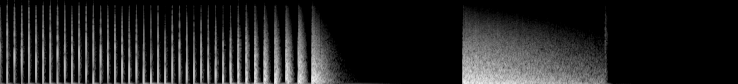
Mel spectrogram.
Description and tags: Sub 37 Run and Explode
By far, the best homegrown weird sound I can say I'm proud of. Like an Atari blowing up.
Abstract, Experimental, Loop, Percussion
